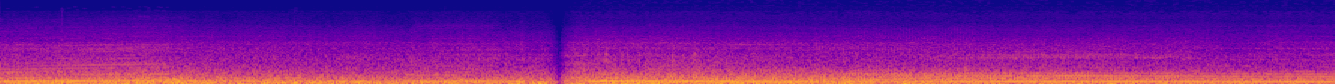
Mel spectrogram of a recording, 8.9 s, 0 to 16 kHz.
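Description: Yamaha FZ1 Fazer's inline-four engine running at steady cruising revs, heard from a helmet camera. The sound briefly cuts out about four seconds in.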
